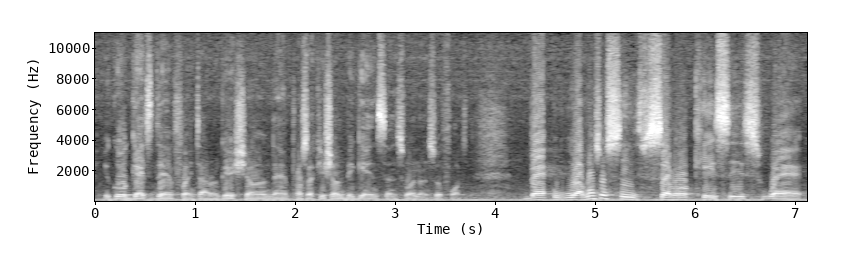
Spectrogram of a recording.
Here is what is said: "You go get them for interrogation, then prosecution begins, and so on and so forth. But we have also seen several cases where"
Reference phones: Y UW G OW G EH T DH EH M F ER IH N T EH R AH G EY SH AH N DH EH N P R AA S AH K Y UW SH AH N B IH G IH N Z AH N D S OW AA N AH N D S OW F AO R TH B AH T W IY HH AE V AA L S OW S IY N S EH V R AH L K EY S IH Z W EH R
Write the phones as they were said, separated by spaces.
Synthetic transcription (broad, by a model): Y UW G OW G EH T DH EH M F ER IH N T EH R AH G EY SH AH N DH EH N P R AA S AH K Y UW SH AH N B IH G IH N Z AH N S OW AA N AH N S OW F AO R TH B AH T W IY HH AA V AA L S OW S IY N S EH V R AH L K EY S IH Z W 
